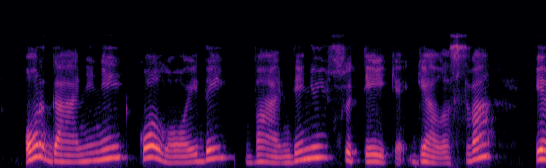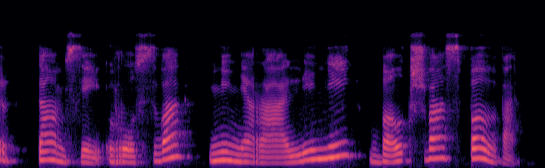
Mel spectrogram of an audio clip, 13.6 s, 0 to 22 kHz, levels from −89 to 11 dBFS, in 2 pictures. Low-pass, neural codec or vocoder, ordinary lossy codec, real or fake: 7.2 kHz; codec, 16 kHz, 16 kbps, FunCodec, trained on LibriTTS, 50 frames a second; Opus, 24 kbps; fake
